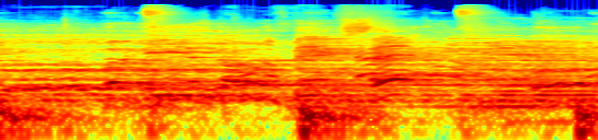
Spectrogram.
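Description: Men's choir singing a gospel song with accompaniment, a low beat falling about every two seconds.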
